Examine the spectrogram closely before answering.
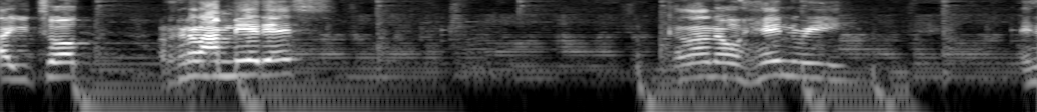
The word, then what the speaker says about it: Ramirez: You gotta roll the Ramirez. Ramirez.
